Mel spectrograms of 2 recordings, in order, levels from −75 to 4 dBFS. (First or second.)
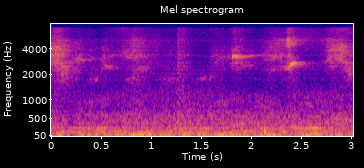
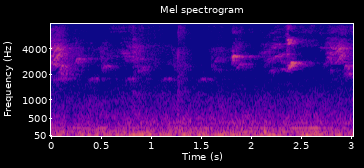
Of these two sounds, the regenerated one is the first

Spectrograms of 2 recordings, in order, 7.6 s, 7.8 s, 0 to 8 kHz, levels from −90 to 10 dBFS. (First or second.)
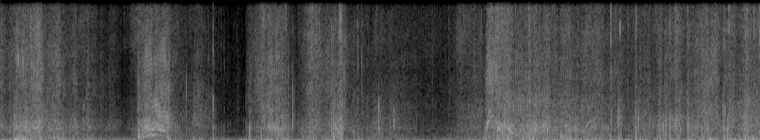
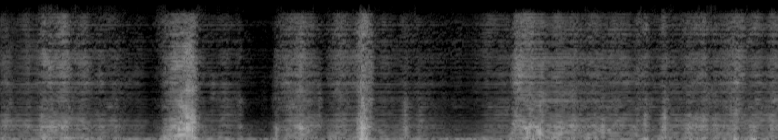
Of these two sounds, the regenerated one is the second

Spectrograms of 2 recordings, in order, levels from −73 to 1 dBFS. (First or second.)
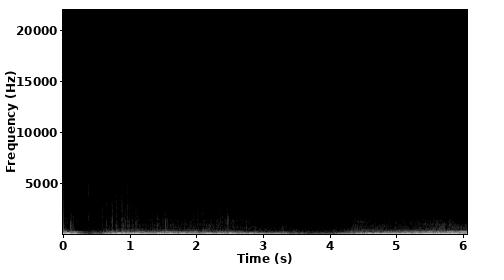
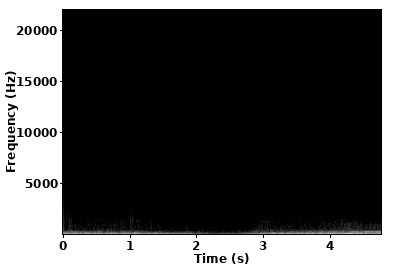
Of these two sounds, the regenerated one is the first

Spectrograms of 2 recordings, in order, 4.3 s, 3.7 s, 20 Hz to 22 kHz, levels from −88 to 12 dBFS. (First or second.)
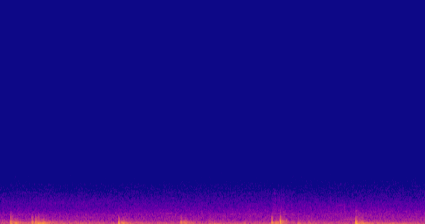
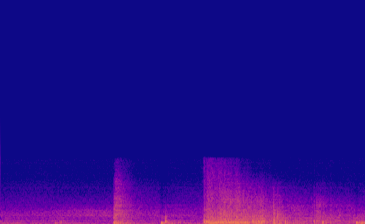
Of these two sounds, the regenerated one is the second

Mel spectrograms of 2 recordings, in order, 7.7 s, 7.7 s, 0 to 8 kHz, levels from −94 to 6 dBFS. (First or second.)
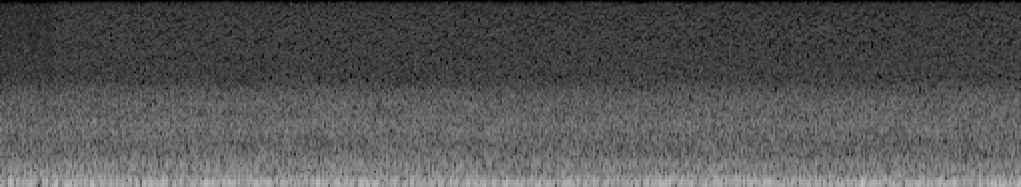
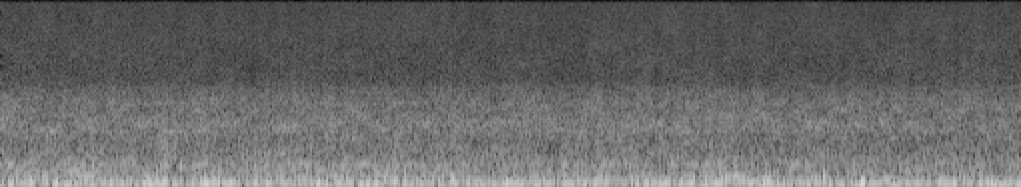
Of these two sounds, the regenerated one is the second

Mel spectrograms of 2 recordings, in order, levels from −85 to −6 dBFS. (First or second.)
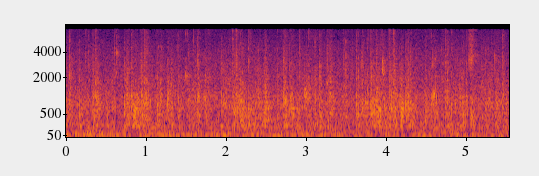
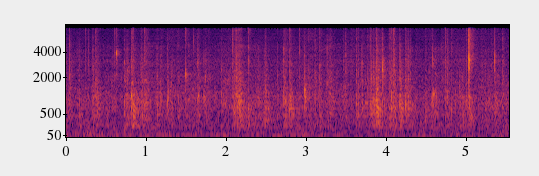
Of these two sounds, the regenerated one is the second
